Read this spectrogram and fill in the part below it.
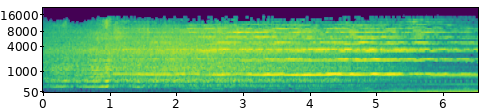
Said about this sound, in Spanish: en el siglo XVIII, atrapó la experiencia sencilla pero profunda del zumbido de una mosca en la vastedad de una noche de insomnio. Zumbidos impertinentes que le revelan la voz del silencio, la interminable noche y la callada soledad del ser humano.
